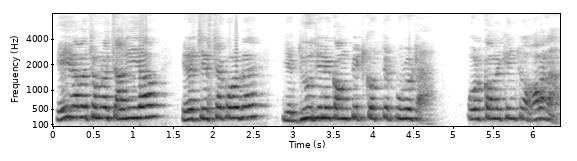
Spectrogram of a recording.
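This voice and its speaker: At a whiteboard, a woman with a Bengali accent teaches students shorthand strokes, patiently and instructively repeating each step. Her voice is high with little pitch movement, slightly fast, and mellow, in a reverberant space.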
